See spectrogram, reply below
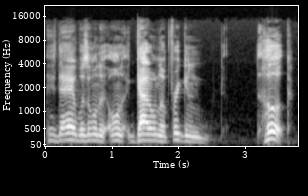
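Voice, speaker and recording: A man's voice: fairly high pitch, steady tone, unhurried, a little mellow, dry recording. A man hosting a podcast, chatting casually and rambling, laughing often as he talks. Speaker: podcast host. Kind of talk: casual interview chat.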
